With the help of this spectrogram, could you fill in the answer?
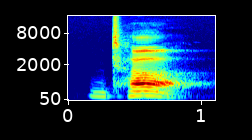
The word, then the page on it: dh: Sanskrit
